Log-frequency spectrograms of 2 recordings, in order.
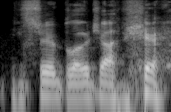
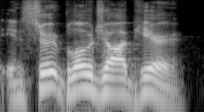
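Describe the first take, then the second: First: The title said again through a laugh; amused, laughing title; laughing repeat. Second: Loud, higher, slow announcer call; loud, drawn-out joke title; mock title announcement. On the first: Pretend. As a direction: crack up while saying it. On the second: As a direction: boom it out like a video title card. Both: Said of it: "that's what I'll title the video".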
